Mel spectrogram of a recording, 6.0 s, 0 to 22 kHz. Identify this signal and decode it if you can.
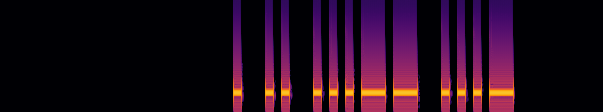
Morse code, heard as a keyed tone, about 15 wpm, 700 Hz. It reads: EI3V
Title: DXCC-100 Call Signs - 4 Characters - Repeated 3x - 15wpm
